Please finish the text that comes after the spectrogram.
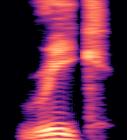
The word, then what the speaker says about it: Reek: Reek, wreak, it rhymes with leak.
